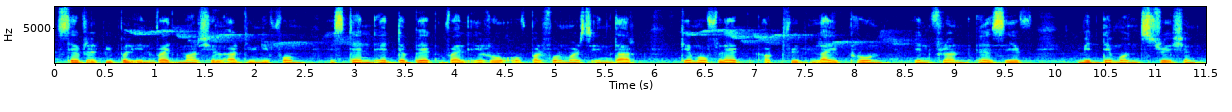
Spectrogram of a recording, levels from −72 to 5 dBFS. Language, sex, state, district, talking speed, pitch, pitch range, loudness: English, male, Arunachal Pradesh, Lower Dibang Valley, 145 wpm, 100 Hz, 95-105 Hz, -18 LUFS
